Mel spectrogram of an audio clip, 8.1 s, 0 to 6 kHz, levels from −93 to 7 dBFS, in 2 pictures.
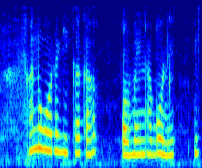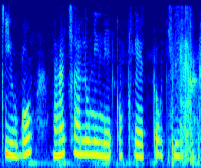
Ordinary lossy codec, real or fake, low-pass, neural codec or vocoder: none; fake; 5.4 kHz; codec, 24 kHz, 3 kbps, HILCodec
